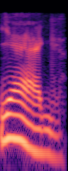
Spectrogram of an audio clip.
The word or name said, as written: YAG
